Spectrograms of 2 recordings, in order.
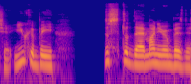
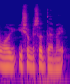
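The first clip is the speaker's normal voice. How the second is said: passive aggressive; 3 semitones lower, 10 dB quieter than usual. Retold or imitated. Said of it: "very passive aggressively".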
